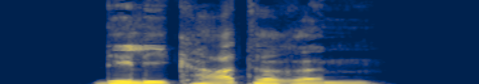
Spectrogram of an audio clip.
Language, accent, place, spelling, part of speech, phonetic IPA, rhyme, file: German, Germany, Berlin, delikaterem, adjective, [deliˈkaːtəʁəm], -aːtəʁəm, De-delikaterem.ogg
- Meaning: strong dative masculine/neuter singular comparative degree of delikat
